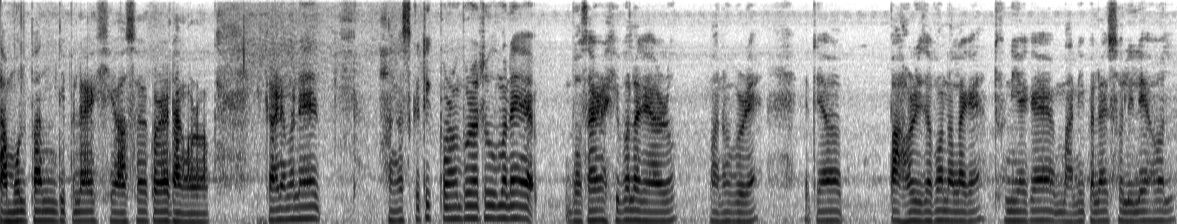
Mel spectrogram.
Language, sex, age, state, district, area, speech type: Assamese, male, 18-30, Assam, Biswanath, rural, spontaneous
